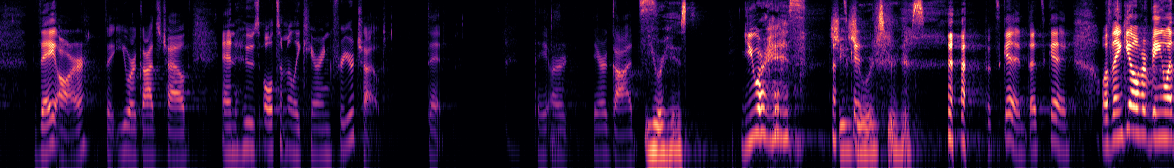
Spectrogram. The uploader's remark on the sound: This special episode was recorded at our first Live Event held in 2017.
